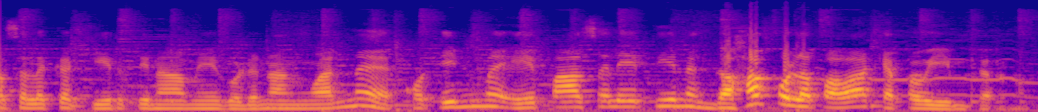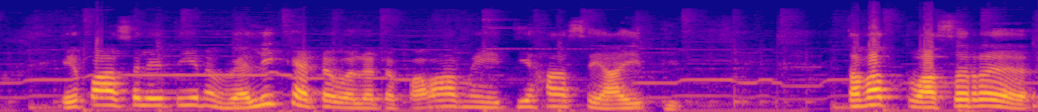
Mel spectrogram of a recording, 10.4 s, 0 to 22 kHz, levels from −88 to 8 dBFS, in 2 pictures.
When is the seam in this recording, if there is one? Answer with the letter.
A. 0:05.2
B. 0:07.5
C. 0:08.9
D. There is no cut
C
